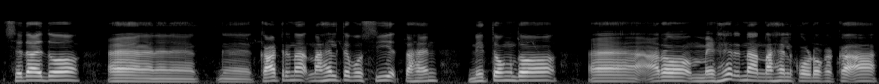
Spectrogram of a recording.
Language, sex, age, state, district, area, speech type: Santali, male, 30-45, Jharkhand, East Singhbhum, rural, spontaneous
